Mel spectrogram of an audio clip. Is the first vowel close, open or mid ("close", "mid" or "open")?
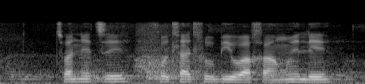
open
